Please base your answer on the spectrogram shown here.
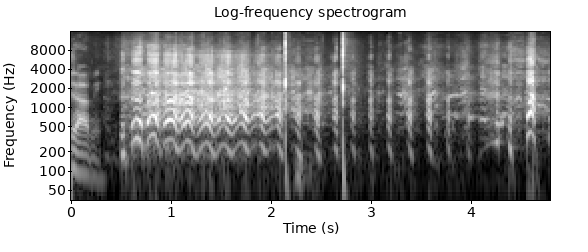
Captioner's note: laughing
